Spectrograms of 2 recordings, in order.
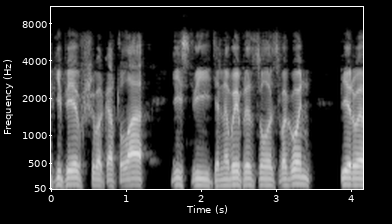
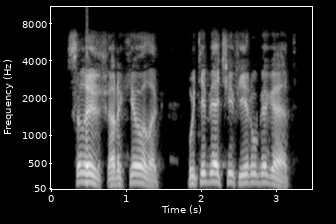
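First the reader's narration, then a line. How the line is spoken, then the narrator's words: Laughing. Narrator (Russian): рассмеялся Блад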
